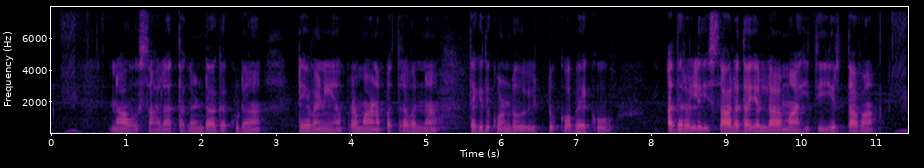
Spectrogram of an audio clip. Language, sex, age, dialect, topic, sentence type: Kannada, male, 25-30, Central, banking, statement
